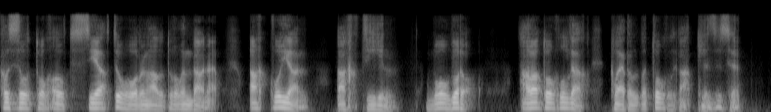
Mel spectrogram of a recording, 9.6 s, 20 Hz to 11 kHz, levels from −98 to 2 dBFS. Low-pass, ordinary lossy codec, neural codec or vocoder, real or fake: 7.2 kHz; none; codec, 16 kHz, 0.5 kbps, FreqCodec, larger model; fake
